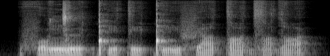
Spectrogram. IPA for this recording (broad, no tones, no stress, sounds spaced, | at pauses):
f o ŋ͡ǀ ɨ ǃʼ i t i ǃ i f e tˤ ɐ d͡z ɛ dˤ ɐ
